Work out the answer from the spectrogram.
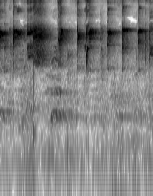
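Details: Mating lovebirds giving sharp, high chirps in quick bursts roughly every third of a second, each a short squeaky note, with faint lower chatter beneath.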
